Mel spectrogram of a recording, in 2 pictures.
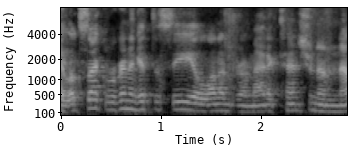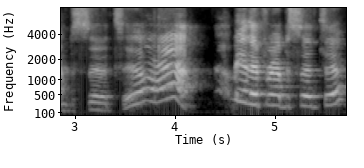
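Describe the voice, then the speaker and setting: A man's voice: on the high side, a bit bright. A man hosting an anime reaction, commenting casually and thinking aloud in short, rambling remarks.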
